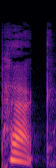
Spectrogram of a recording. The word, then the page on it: peck: American English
